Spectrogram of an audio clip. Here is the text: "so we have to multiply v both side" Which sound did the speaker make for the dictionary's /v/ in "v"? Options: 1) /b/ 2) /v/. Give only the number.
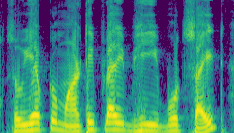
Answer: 1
